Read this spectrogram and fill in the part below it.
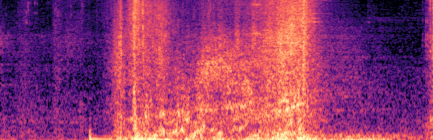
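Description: Ice shatters with a loud crash.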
